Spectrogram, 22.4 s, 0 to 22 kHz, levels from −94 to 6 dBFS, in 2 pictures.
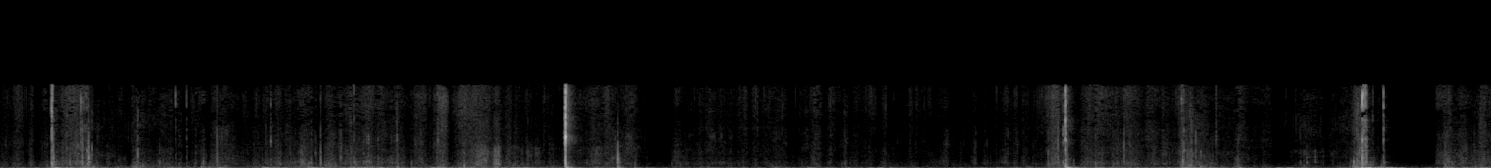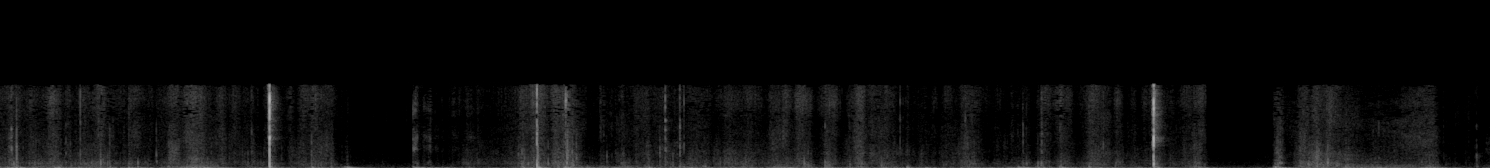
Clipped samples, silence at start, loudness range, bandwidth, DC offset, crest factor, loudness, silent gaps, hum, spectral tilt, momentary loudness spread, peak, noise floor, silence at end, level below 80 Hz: under 0.1%; 0.1 s; 19 LU; 11.5 kHz; under 0.1%; 44 dB; -35 LUFS; none; none; -1 dB/octave; 29 LU; -2 dBFS; -69 dBFS; 0.25 s; -54 dBFS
